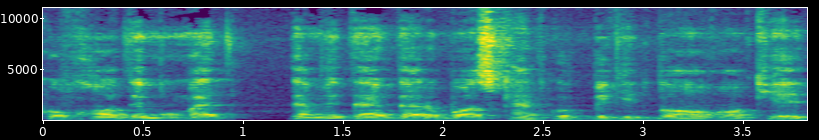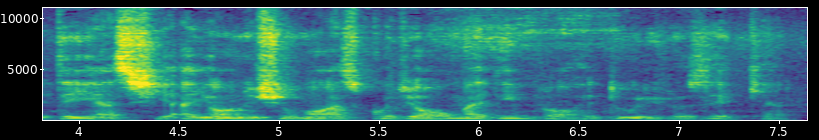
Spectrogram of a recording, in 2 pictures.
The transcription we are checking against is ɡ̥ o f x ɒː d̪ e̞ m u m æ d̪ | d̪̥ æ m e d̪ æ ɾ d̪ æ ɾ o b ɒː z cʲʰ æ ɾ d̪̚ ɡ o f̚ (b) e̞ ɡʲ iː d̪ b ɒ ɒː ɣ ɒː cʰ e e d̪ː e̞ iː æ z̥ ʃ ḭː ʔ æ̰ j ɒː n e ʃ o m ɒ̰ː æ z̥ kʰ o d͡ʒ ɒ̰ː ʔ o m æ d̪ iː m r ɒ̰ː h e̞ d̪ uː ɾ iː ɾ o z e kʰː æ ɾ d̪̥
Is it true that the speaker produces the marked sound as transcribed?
yes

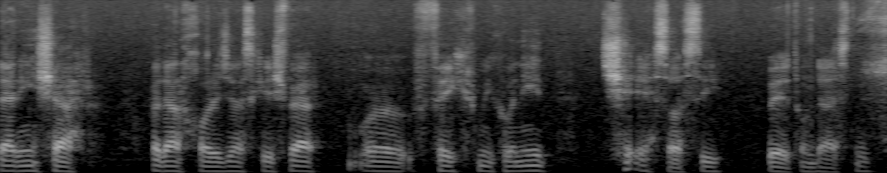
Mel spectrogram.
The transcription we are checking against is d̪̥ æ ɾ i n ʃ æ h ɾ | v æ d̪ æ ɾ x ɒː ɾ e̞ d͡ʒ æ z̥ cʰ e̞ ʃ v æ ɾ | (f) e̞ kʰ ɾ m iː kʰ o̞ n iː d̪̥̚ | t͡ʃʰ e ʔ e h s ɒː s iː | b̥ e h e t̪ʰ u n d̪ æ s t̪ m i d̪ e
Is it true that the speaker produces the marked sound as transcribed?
yes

